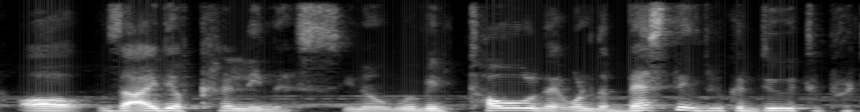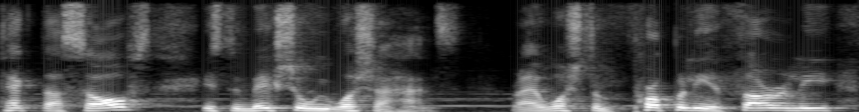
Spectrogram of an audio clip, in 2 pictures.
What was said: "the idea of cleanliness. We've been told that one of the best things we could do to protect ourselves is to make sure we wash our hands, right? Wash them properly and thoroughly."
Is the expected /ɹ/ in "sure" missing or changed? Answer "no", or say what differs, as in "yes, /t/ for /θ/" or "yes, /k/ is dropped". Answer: no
